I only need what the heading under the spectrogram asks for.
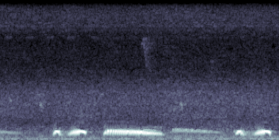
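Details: Spotted dove cooing while a trained decoy lures wild doves down, the first time one was caught. A fading coo, then two short coos and a long hollow one, another soft coo, and two more short coos.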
